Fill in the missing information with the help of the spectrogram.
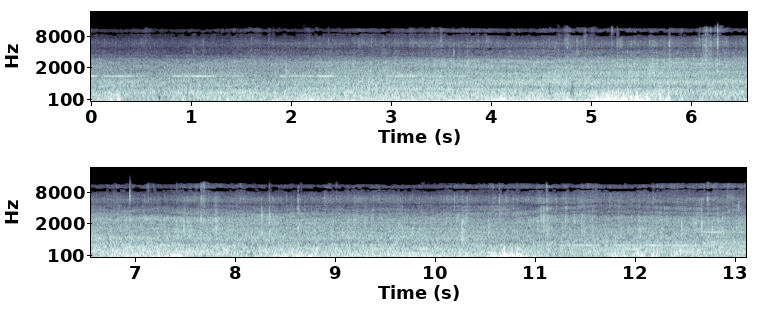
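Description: Semi-truck diesel engine running low as the tractor-trailer backs up, with wind buffeting the microphone. A reversing beeper sounds in short beeps during the first few seconds.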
